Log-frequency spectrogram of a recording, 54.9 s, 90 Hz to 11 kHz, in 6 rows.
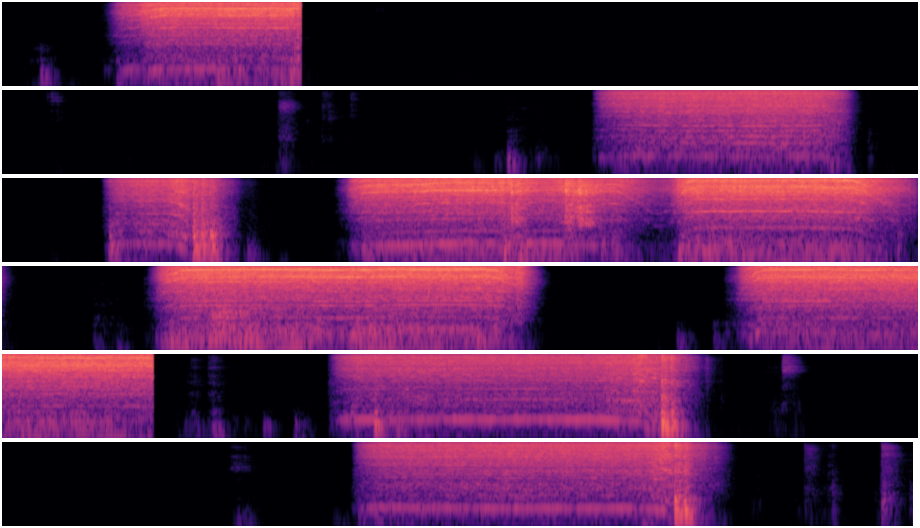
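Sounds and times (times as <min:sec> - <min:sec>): power drill running: 0:01.1 - 0:03.0, 0:15.2 - 0:17.6, 0:19.4 - 0:20.4, 0:21.8 - 0:27.5, 0:29.0 - 0:32.8, 0:34.8 - 0:38.2, 0:40.0 - 0:43.4, 0:49.4 - 0:53.0.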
